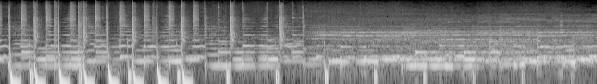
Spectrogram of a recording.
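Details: Loud electronic music opens with pounding rhythmic beats, then shifts to sustained synth chords and melody with no animal voice heard.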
